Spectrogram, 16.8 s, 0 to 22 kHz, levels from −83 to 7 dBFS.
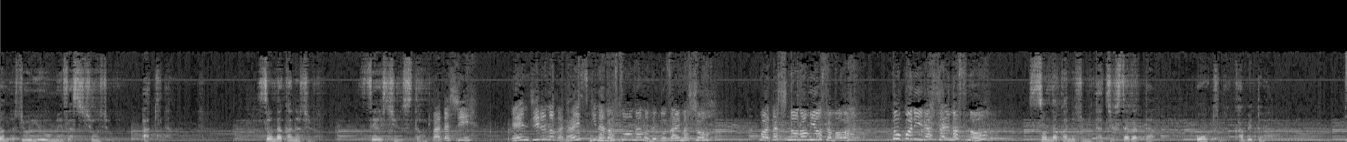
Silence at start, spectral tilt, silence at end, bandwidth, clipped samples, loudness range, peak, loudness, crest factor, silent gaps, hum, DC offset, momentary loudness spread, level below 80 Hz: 0 s; -1 dB/octave; 0 s; 14 kHz; under 0.1%; 6 LU; -4 dBFS; -22 LUFS; 18 dB; none; none; under 0.1%; 15 LU; -68 dBFS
